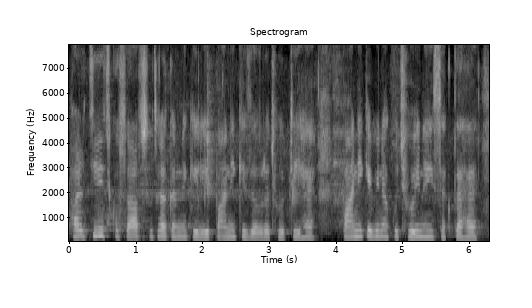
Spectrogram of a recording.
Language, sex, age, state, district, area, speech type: Urdu, female, 30-45, Bihar, Darbhanga, rural, spontaneous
